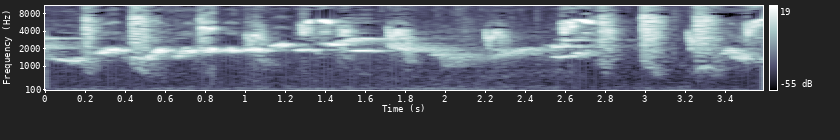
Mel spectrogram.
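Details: Oriental magpie-robin mating call to raise breeding urge: a loud, continuous tumble of varied slurred whistles and chirps, rising and falling, with harsher scratchy notes toward the end.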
